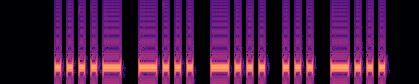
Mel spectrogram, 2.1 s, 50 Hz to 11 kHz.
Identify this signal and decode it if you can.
Morse code, heard as a keyed tone, about 42 wpm, 700 Hz. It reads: 4BBSB
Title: Five Challenging Letter-Number Combinations 40wpm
